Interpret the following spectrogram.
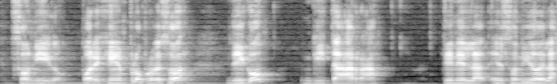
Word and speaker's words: guitarra: Para poder pronunciar, ¿no? Con el sonido de la G, ¿no? Tengo que agregar una U entre la G y la vocal E o la vocal I.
